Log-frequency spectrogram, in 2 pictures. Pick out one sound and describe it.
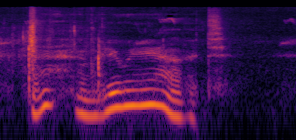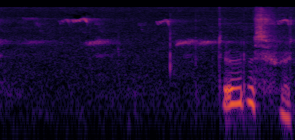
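Leaves and twigs rustle softly as a hand handles a plant stem.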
